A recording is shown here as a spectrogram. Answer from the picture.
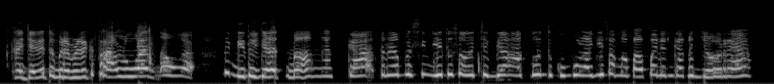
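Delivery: tearful, high-pitched, crying through the words. Pleading with an older sister to see papa, crying while talking. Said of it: "kamu jangan nangis lagi".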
